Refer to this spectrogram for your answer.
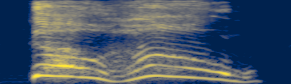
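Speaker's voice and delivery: put-on scary voice. Retelling turning around to scare him off while walking home, put-on scary voice. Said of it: "I had to get my scary voice on".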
